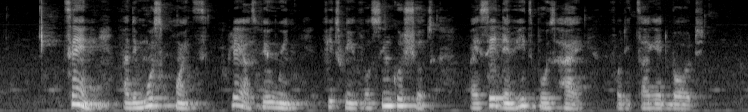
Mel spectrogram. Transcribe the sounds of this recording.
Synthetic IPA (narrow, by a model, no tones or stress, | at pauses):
tʰɛ̃natdəmostpʰɔ̃ɪ̃nts | pʰleasfiwĩn | fitʰwĩnfɔsĩŋɡəlʃɔt | b̥aɪsedɛ̃mɦitboshaɪ | fɔðətʰaɡɛtbɔd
